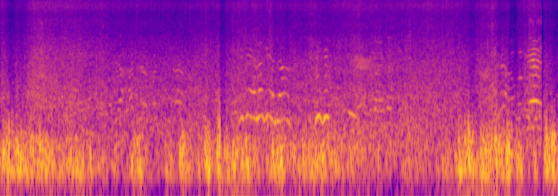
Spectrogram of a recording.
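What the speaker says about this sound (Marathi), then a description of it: "एकदम भारी असा थंडगार हवा सुटला आहे" Cool wind blows hard across a beach as the tide comes in, making a continuous buffeting roar on the microphone over the wash of surf, with people talking nearby.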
